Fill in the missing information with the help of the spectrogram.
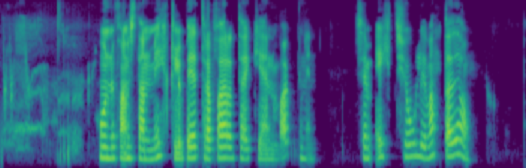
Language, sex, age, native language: Icelandic, female, 30-39, Icelandic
